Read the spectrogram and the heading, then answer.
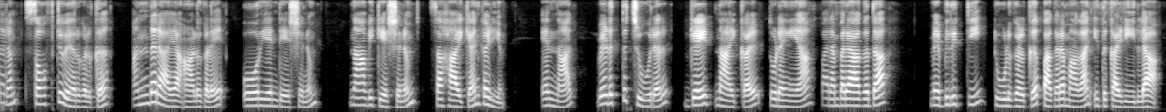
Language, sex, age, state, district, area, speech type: Malayalam, female, 30-45, Kerala, Kozhikode, rural, read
